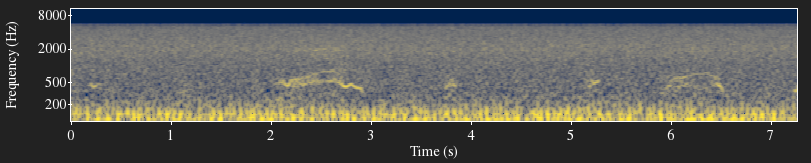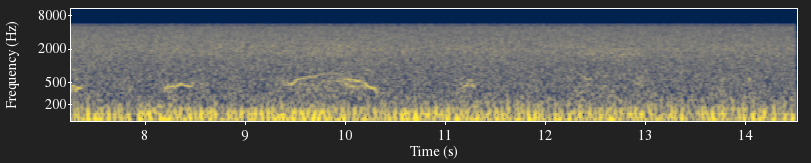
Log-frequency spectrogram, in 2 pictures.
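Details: In a den at the North American Bear Center in Ely, Minnesota, yearling black bear Hope purrs on mother Lily, who shelters two newborn cubs from the cold; early morning, 22 January 2011, continuous throbbing low drone, faint wavering higher squeaks, background hiss.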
